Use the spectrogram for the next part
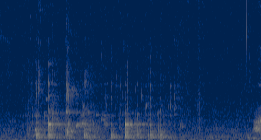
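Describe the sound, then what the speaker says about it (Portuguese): Air bubbles glug into a bottle held under water, giving two clusters of gurgling, dripping pops with quiet between them, soft and close, with no talking. "a gente vai perceber um monte de bolhas de ar entrando na garrafa"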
